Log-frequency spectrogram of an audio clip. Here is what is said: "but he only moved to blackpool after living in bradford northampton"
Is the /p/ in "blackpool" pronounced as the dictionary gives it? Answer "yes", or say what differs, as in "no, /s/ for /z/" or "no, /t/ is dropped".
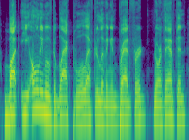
yes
